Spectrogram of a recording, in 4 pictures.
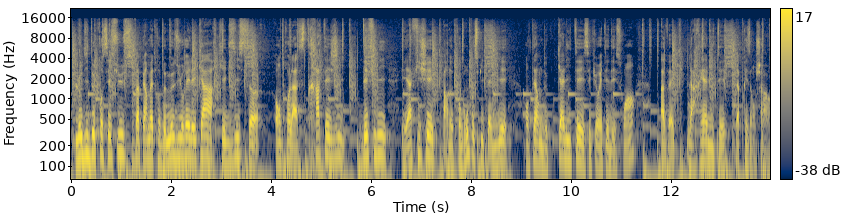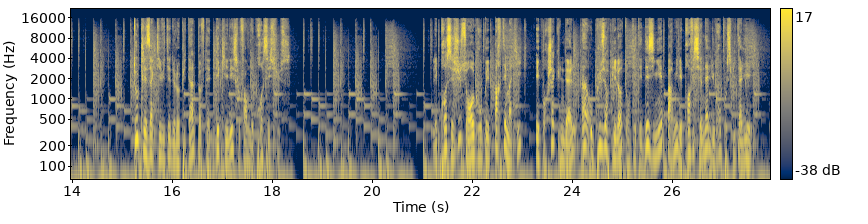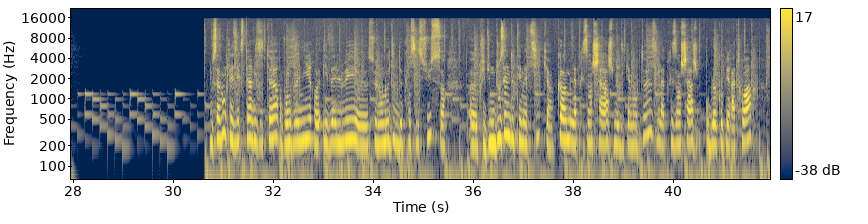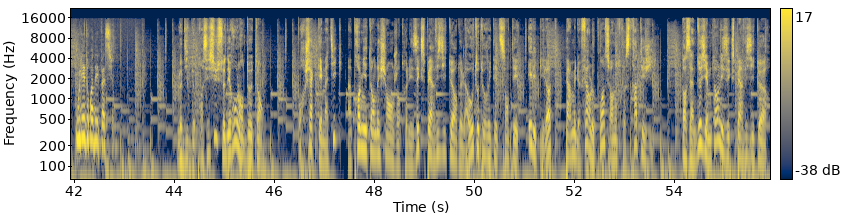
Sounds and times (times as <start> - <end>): Speech: 0.0 - 14.0, 15.2 - 18.4, 21.2 - 27.6, 30.7 - 42.9, 44.1 - 45.9, 46.5 - 53.6, 54.2 - 55.9
Music: 0.0 - 55.9.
